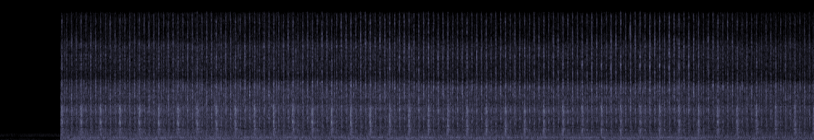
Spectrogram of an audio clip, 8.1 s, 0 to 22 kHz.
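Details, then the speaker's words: Hyundai ix35 2013, 2.0 petrol G4KD, almost 100,000 km, scored cylinders (4th cylinder): steady sharp metallic knock about two or three a second over the running engine. Piston slap; fixed by overhaul with cylinder boring. "и так задиры хочу показать вам как стучит двигатель g4 кадет задирами"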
